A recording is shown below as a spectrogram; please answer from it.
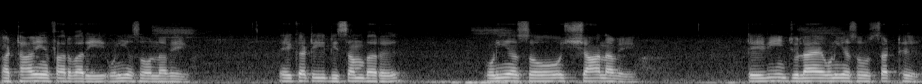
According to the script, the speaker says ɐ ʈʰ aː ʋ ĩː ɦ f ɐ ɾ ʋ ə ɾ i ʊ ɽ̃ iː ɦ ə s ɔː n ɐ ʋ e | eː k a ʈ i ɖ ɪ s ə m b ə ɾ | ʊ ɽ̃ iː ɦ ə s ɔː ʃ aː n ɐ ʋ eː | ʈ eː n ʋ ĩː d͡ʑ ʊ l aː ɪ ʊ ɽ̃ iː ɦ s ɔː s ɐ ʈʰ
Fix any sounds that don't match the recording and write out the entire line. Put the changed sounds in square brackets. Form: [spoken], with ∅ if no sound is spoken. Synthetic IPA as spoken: ɐ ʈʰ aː ʋ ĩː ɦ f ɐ ɾ ʋ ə ɾ i ʊ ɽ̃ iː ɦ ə s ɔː n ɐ ʋ e | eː k [ə] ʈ i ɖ ɪ s ə m b ə ɾ | ʊ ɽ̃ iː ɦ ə s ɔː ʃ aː n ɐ ʋ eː | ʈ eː [∅] ʋ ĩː d͡ʑ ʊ l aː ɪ ʊ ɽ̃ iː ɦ s ɔː s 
